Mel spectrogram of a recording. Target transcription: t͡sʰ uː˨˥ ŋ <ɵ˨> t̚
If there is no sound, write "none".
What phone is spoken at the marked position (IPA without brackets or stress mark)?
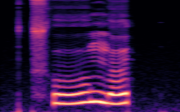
ɵ˨˥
